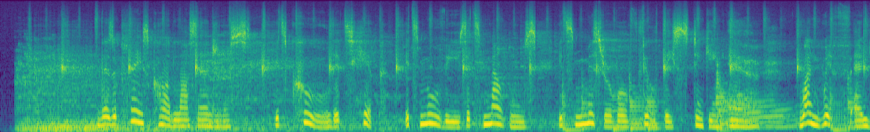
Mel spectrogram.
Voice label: Voice-over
